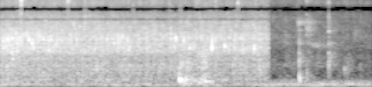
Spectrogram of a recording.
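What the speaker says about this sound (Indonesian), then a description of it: "Kan kita goreng kepalanya ini ya." A fish head fries in hot oil, a dense, steady sizzle that drops sharply toward the end, leaving only faint crackles.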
